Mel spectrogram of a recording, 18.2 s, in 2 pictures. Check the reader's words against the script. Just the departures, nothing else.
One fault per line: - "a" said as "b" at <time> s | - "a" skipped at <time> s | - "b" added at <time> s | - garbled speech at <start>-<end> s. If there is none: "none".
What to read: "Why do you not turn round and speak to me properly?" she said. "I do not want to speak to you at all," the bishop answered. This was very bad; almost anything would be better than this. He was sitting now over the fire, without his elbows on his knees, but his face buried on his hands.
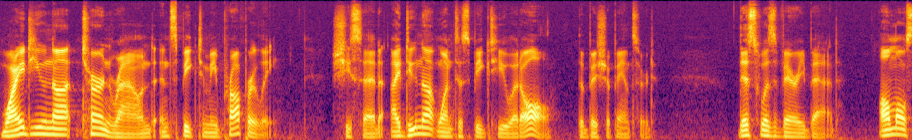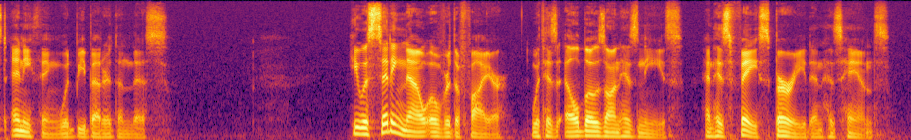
- "without" said as "with" at 14.4 s
- "but" said as "and" at 16.1 s
- "on" said as "in" at 17.2 s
